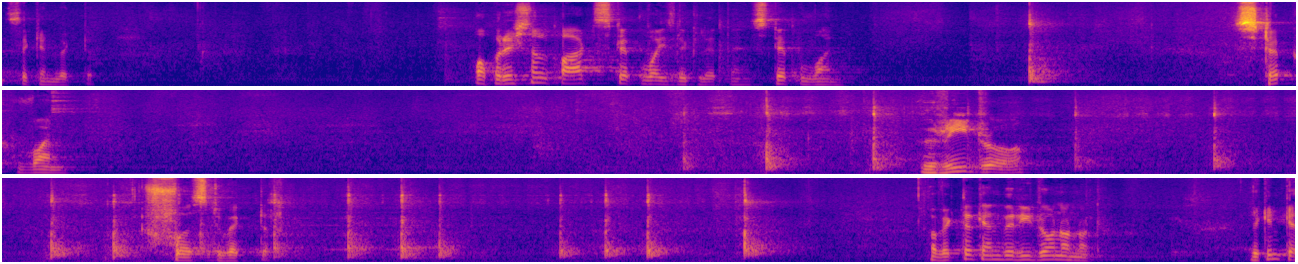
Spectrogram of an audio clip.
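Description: A man lectures calmly through a clip-on microphone.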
